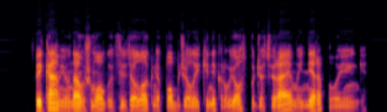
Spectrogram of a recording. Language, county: Lithuanian, Panevėžys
